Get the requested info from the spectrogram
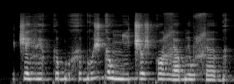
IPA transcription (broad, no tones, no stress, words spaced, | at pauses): t͡ʃɛvʲɔɡkəbu xəɡuʒ ɡɐwɲid͡ʒɔʒ kɔɮɐbew ɬəɡ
